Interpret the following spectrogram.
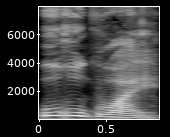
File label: "uruguay", German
